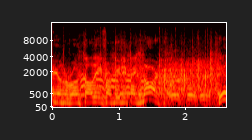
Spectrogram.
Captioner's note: speaking French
